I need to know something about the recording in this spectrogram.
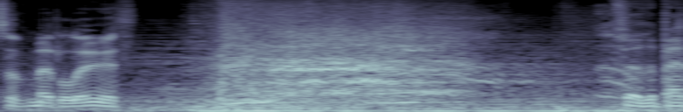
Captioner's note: roars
